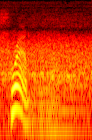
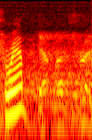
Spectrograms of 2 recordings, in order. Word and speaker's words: Schrempf: So we have Schrempf. If you mispronounce it a little bit and call it Shrimp, and Bird, we kind of fish and foul.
